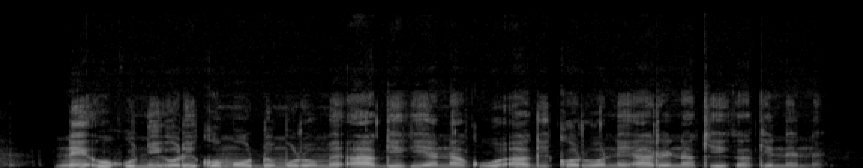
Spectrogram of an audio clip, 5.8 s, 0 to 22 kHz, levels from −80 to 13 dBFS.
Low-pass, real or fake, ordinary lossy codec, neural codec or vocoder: none; real; none; none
